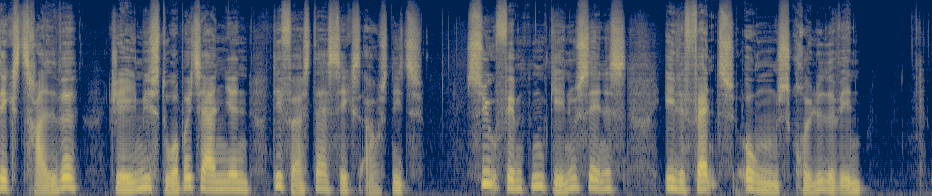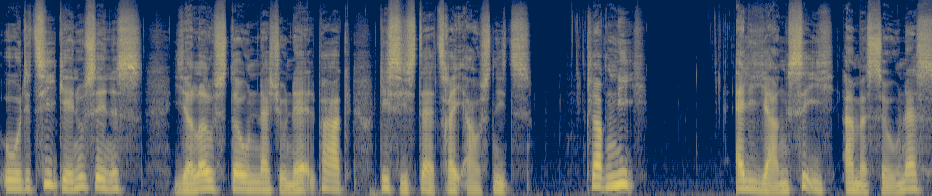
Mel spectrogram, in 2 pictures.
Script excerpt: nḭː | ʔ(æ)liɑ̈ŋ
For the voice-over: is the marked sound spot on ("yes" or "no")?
yes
